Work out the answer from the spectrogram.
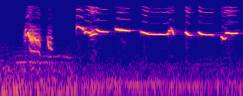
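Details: Oriental magpie-robin: a harsh, scratchy note or two, then a run of clear whistled notes, held flat or dipping, repeated in short even bursts.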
